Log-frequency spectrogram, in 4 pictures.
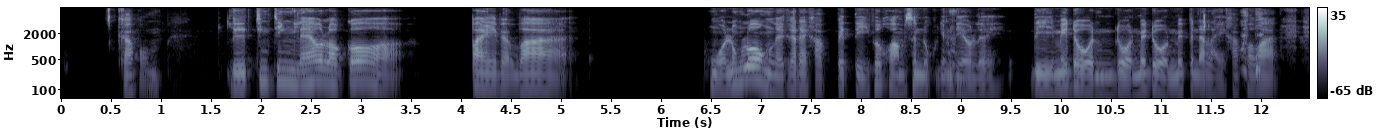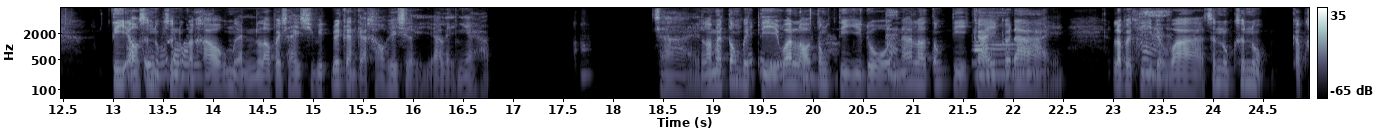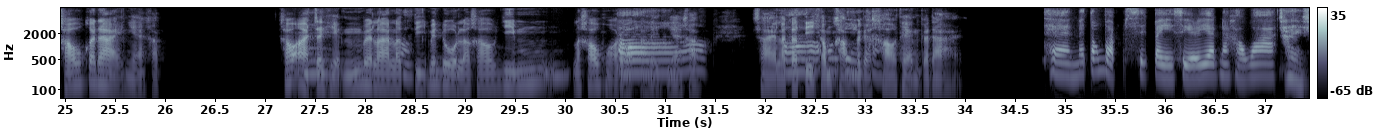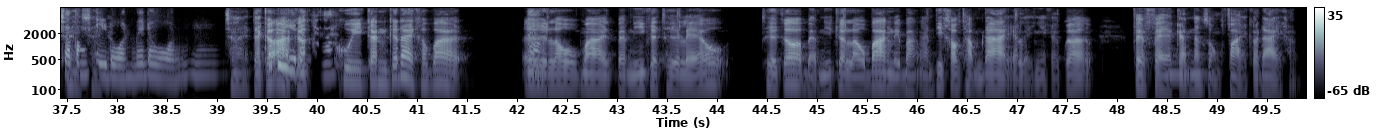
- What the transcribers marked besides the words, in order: other background noise; tapping; chuckle
- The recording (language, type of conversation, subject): Thai, advice, จะวางแผนออกกำลังกายร่วมกับคนในครอบครัวอย่างไรให้ลงตัว เมื่อแต่ละคนมีความต้องการต่างกัน?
